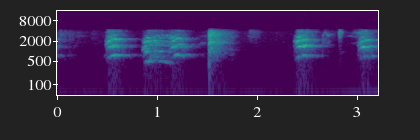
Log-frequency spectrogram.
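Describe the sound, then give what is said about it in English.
Dogs barking in a quick, loud burst of several sharp barks and yips with brief pauses between them, heard alone without talk. “And there go my dogs.”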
